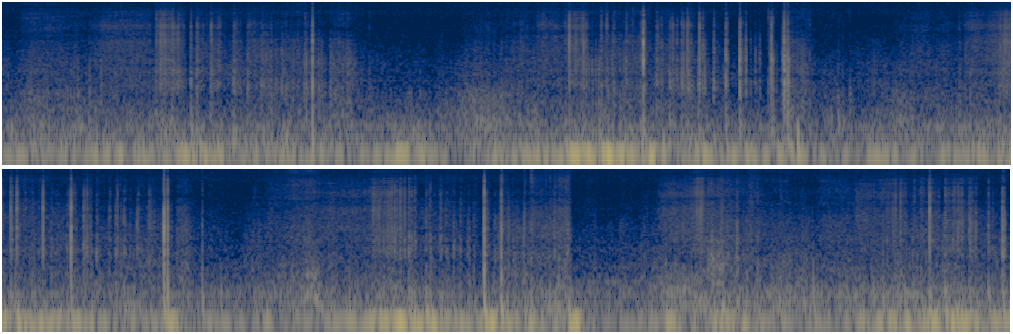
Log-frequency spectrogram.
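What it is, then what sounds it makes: Fabric sleep eye mask. A small dark fabric sleep eye mask lies on a bed sheet and is scratched with the short fingernails of both hands. The result is soft, continuous rustling and scratching with many quick, brief strokes. A low rumble sits underneath.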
